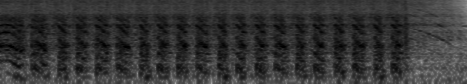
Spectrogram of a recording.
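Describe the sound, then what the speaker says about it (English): Toyota Celica engine cranking on the starter during a cylinder compression test, with a rapid, even, rhythmic chugging that stays loud for about four seconds, then stops and fades away. "crank it over a couple times on each cylinder."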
